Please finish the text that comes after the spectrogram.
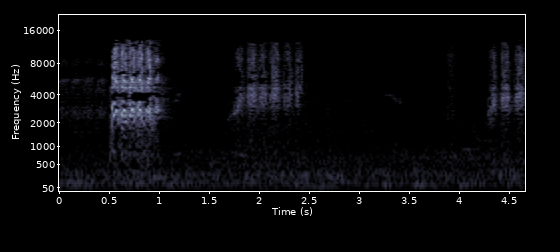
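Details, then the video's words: Greater green leafbird in vigorous trotolan song: three quick bursts of high, rapid, rattly notes, each about half a second, separated by near-silence and a soft background hum. "TROTOLAN CUCAK IJO Paud JAHAT FULL JAMTROK GACOR GAYA UDANG"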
